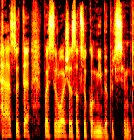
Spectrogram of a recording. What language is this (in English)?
Lithuanian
